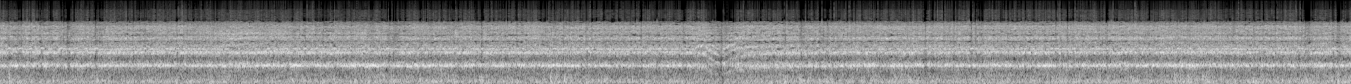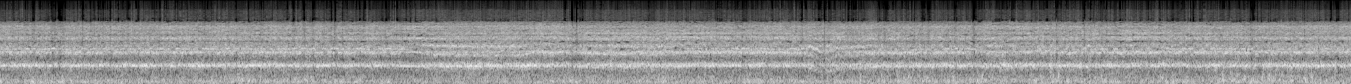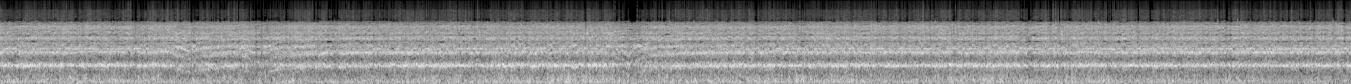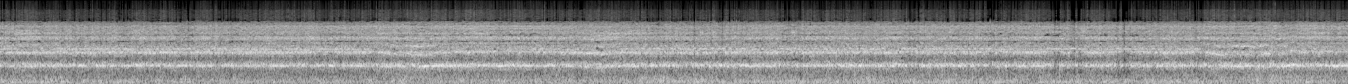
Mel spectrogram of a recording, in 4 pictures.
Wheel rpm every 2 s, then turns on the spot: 230, 230, 240, 200, 230, 230, 240, 230, 230, 220, 220, 220, 230, 230, 210, 220, 190, 230, 230, 240, 230, 230, 230, 230, 230, 230, 230.
none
